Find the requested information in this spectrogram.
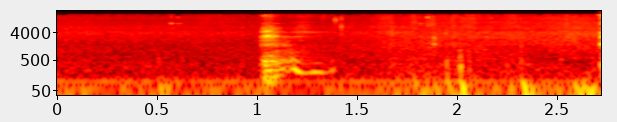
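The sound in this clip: A single brief throat clearing, a low raspy scrape partway through, set against a quiet background with faint breathy sounds afterward.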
